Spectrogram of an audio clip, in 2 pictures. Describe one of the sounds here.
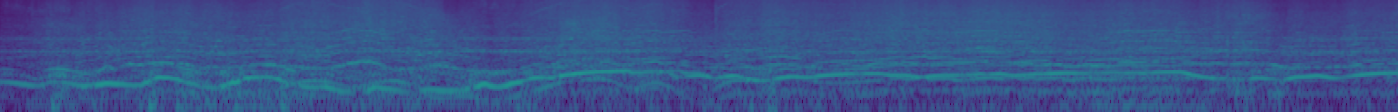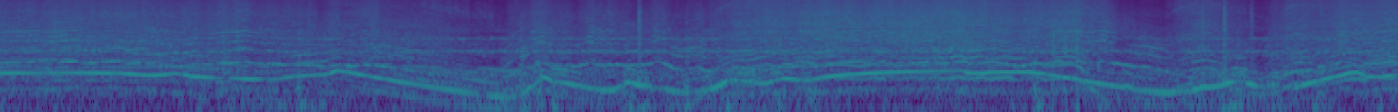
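Tyres squeal as cars drift through corners.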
